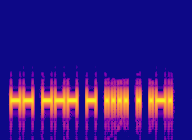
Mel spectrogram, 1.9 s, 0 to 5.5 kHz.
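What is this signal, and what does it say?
Morse code, heard as a keyed tone, about 38 wpm, 600 Hz. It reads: MOTHER
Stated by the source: Morse code practice at 38 WPM, sending Ken Follett's novel Never in English, from CW med Gnister.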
